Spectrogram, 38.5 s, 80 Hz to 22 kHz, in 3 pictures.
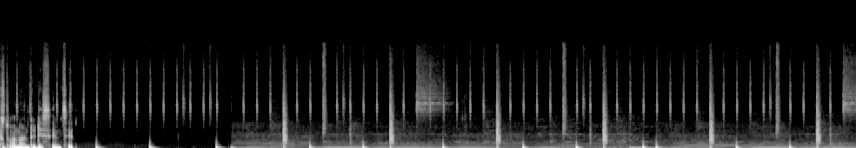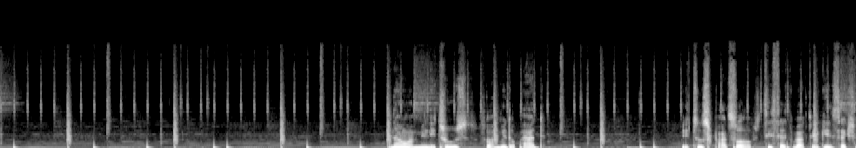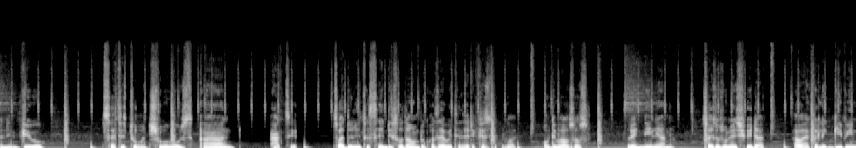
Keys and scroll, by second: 33.1 shift+Return.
